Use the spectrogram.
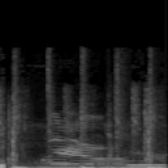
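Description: A domestic cat gives a single clear, drawn-out meow, close and fairly loud, heard alone without talk.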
